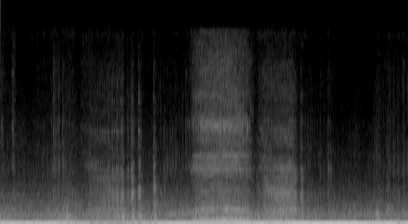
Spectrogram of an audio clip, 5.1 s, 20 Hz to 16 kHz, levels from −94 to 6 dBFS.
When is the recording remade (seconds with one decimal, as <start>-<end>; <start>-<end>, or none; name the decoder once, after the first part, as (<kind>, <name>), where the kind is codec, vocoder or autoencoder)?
1.6-5.1 (vocoder, BigVGAN v2)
